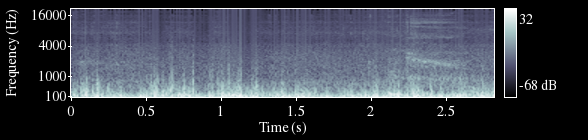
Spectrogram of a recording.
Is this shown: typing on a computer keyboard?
no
